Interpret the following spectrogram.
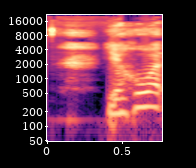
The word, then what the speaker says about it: Yahuah: Yahuah is the more accurate pronunciation of the Hebrew 4 vowels used to identify the name of the Creator. Ancient Hebrew shows no record of a W sound.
